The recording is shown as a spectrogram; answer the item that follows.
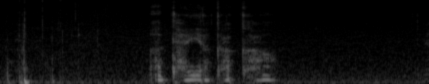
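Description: A woman's soft, half-whispered syllables about halfway through, after a faint click near the start; otherwise quiet room tone.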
